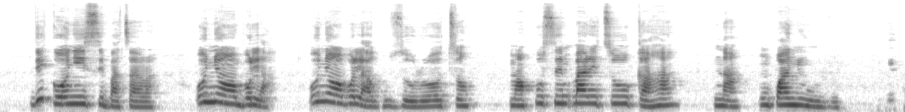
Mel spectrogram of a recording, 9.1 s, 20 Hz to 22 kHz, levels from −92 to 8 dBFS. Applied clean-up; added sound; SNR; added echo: none; none; none; none.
